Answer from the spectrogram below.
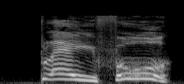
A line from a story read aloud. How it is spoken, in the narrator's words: he yelled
